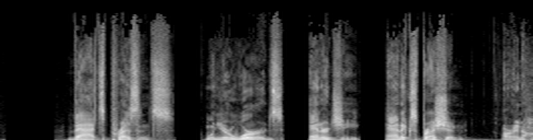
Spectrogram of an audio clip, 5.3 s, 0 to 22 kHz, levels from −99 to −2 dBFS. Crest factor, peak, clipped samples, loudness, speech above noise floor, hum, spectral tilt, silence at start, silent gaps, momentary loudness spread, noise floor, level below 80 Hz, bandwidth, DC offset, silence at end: 18 dB; -4 dBFS; under 0.1%; -20 LUFS; over 70 dB; none; -4 dB/octave; 0.7 s; 1.76-2.01 s, 2.83-3.08 s, 3.59-3.84 s; 13 LU; under -90 dBFS; -38 dBFS; 19.5 kHz; under 0.1%; 0 s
